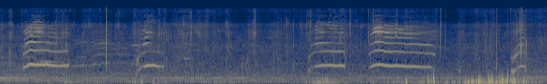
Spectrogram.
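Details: Homeless cat being given a head massage meows four times, each call rising then falling, spaced a few seconds apart, with soft rustling and handling noise between them.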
